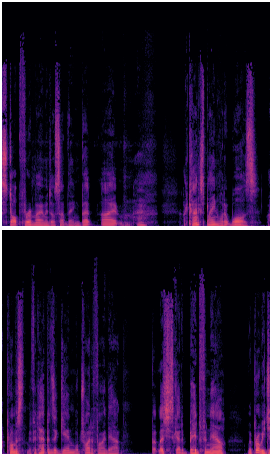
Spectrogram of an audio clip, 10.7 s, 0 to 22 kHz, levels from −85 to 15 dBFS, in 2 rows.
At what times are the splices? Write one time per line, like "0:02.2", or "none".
0:03.9
0:05.2
0:05.7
